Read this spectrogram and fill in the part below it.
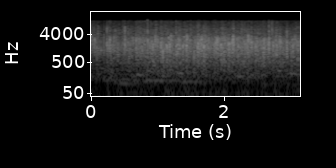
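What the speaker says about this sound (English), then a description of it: "If only Mr. Wayne, my campaign's largest backer, could have heard that applause" Sustained applause from an audience following a campaign speech for a city election, steady and dense throughout with no voices standing out.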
